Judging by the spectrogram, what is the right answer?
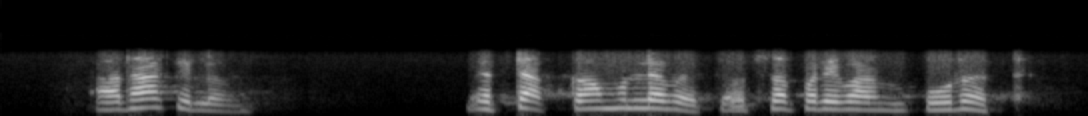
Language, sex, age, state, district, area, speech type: Maithili, female, 45-60, Bihar, Begusarai, rural, conversation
